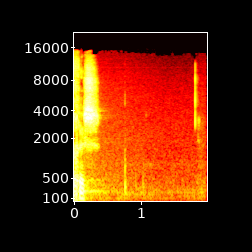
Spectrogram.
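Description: The tail of a man's spoken sentence, then a pause of near silence broken by a faint click just before he speaks again.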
